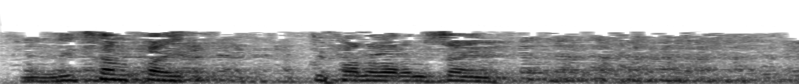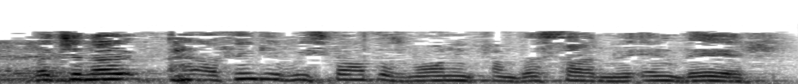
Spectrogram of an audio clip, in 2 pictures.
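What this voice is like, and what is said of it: Strong Afrikaans South African accent. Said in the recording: “My accent came brutal. I'm Afrikaans-speaking South African ... my accent is brutal”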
